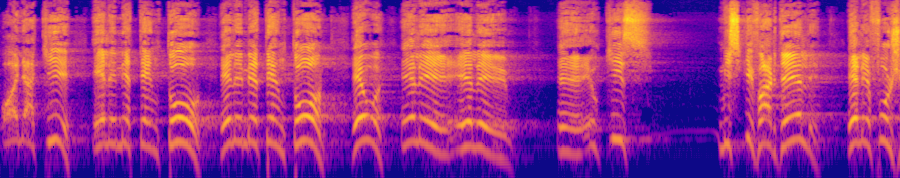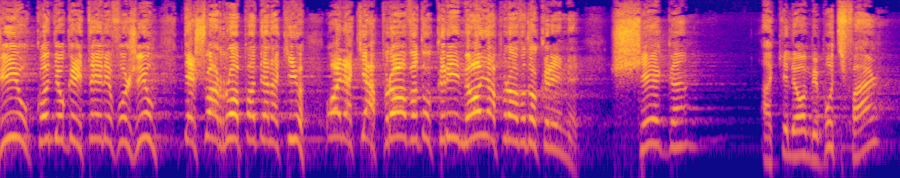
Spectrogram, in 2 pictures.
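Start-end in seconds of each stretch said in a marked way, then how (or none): none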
